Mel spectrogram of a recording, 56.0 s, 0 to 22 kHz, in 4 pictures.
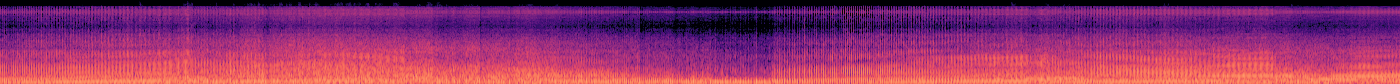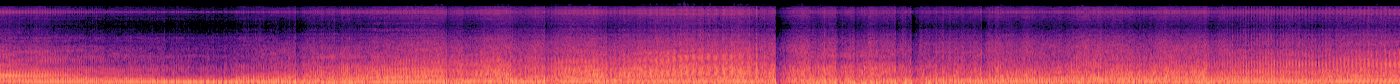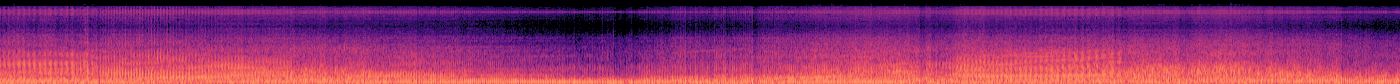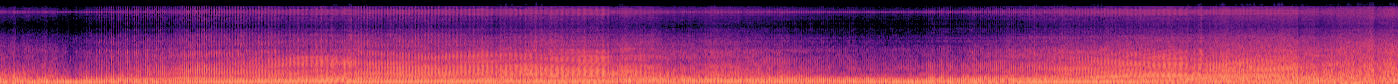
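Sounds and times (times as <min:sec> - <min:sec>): pit bike engine revving: 0:51.0 - 0:55.9.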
